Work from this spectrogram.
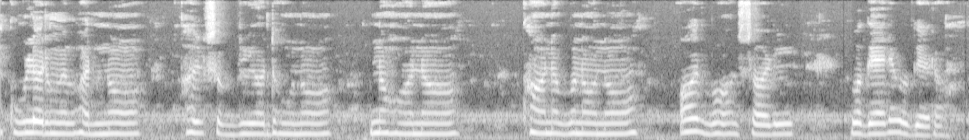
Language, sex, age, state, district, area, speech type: Urdu, female, 45-60, Delhi, Central Delhi, urban, spontaneous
